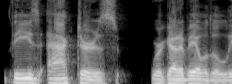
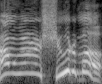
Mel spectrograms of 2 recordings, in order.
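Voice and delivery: put-on old Alabama voice, pitched higher; 4 dB quieter than usual. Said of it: "he's like an old Alabaman or something".

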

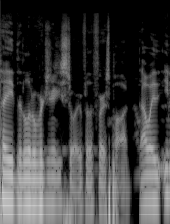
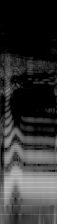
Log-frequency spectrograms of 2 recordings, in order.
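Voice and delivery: put-on woman's voice at a much higher pitch; 9 semitones higher, 6 dB quieter than usual. Redoing a friend's impression of a woman greeting him, imitating how she sounds. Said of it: "Try again".

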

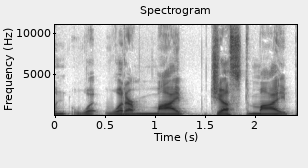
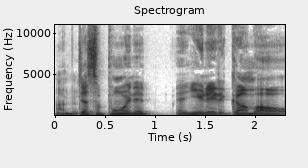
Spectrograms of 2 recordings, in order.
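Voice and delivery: imitated Southern US accent; 3 semitones higher than usual. Retelling a phone call from dad: imitating dad from the South. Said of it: "he looks at her, he's like".

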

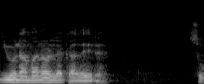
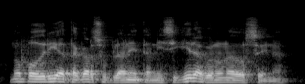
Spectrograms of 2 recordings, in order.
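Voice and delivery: ordinary delivery, nothing marked

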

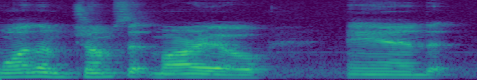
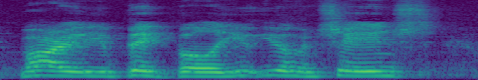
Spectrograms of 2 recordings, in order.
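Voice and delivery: acted, high, weepy, tearful sobbing voice; 5 semitones higher than usual. Retelling a story where Wario cries at Mario: imitating Wario crying. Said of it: "Wario's, like, crying 'cause he's like".

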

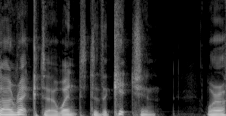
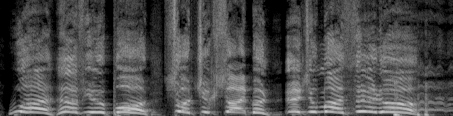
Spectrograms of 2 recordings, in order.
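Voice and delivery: very high, gravelly, stuffy congested ogre voice. Reading a story, voicing the huge fellow questioning Pinocchio: ogre with a cold voice. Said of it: "with the voice of an ogre suffering with a cold".

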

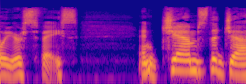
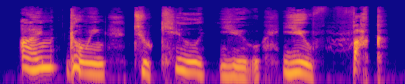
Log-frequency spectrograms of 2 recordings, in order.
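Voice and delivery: deathly clear, every word distinctly pronounced. A woman, watching a man poke Rye's forehead, speaks slowly with deathly clarity. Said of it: "pronouncing every word with deathly clarity".

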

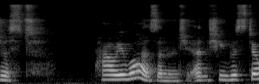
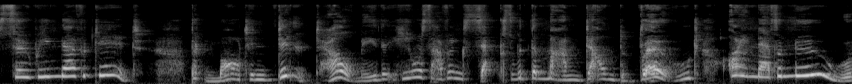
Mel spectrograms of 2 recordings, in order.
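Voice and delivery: high-pitched put-on woman's voice; 7 semitones higher, 4 dB louder than usual. Recounting a woman's own words about Martin: impression of a woman. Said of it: "It's a little bit weird doing an impression of her".

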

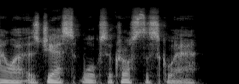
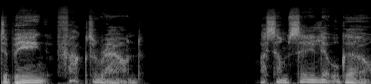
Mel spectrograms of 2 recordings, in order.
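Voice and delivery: hushed, whispering voice; 4 dB quieter than usual. Reading a story aloud, an angry man speaks up close: whispering. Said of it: "he says in a whisper".

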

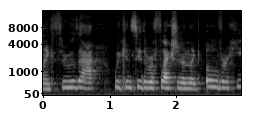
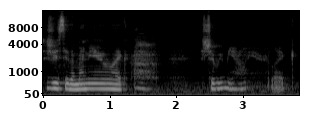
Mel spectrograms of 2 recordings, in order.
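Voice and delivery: put-on hushed muttering, quieter; 10 dB quieter than usual. Retelling a couple discussing a restaurant's cost: imitating muttering under breath. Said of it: "discussing under their breath".

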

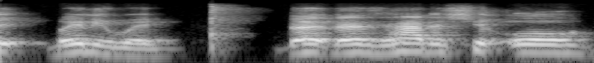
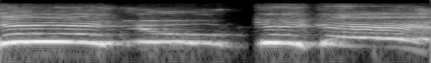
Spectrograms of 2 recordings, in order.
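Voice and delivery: very high, very slow, stretched-out delivery. You retell how you went to the spot and read for the part, trying a Cyrus voice. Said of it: "I did the whole".

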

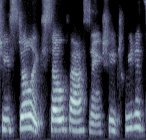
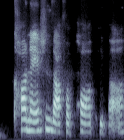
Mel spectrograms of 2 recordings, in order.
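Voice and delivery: put-on German accent. Asked by a co-host to do her german accent, speaking in a german accent. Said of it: "could you please do your German accent?".

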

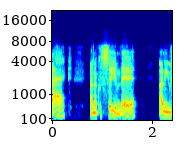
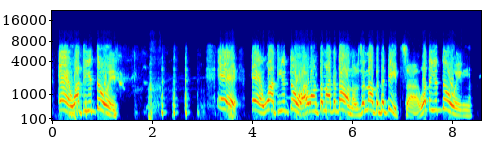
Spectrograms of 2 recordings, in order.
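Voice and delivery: put-on Italian accent, pitched very high; 13 semitones higher, 4 dB louder than usual. Acting out a prompt set in italy among friends, italian accent. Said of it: "It's got to be the same accent".

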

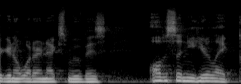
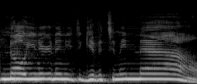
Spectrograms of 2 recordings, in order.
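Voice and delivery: put-on high, pushy, insistent yell, "now" drawn out; 9 semitones higher, 5 dB louder than usual. Retelling a driver's demand during roadwork: imitating someone yelling. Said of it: "and he's yelling".

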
